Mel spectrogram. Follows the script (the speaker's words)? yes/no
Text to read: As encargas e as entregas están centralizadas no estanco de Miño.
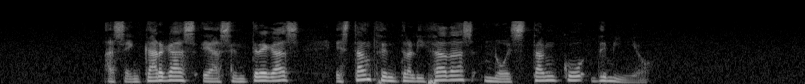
yes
